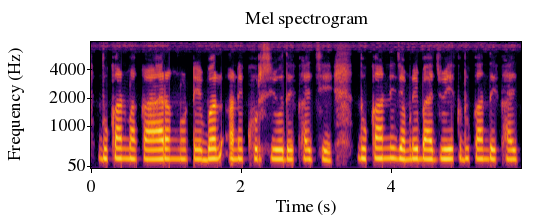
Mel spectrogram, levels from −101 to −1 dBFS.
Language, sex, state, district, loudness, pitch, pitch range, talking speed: Gujarati, female, Gujarat, Valsad, -16 LUFS, 230 Hz, 220-235 Hz, 155 wpm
